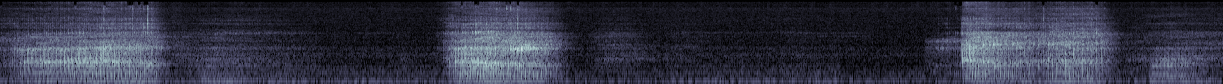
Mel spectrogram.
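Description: Three loud, harsh rattling snores on breathing in, spaced about three to four seconds apart; heavy snoring.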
